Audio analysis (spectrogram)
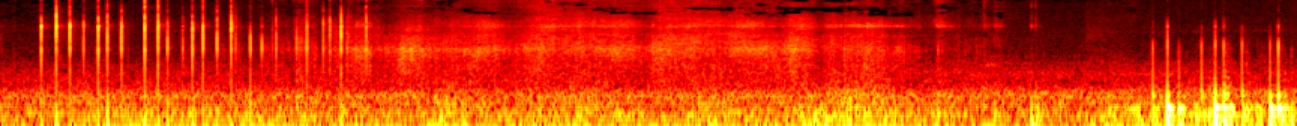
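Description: Long nails tap, scratch and rub the top and rim of a round wooden bamboo jar lid, a solid disc held alone in the hands. Quick, bright, uneven clicks open the clip and give way to a steady, soft scratching rustle over a low rumble. Sharper taps with a faint hollow ring return at the end.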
